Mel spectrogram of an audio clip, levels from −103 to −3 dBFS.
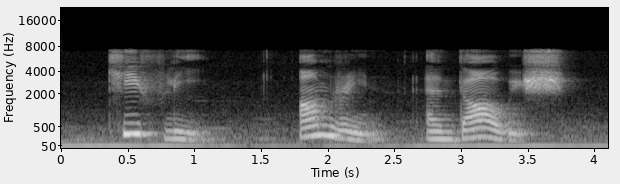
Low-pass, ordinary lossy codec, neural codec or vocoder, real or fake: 7.2 kHz; none; none; real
